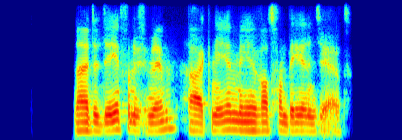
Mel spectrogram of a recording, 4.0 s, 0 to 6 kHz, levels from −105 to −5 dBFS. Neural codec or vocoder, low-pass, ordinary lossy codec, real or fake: codec, 16 kHz, 2 kbps, X-Codec, HuBERT features, trained on general audio; 5.4 kHz; Opus, 64 kbps; fake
